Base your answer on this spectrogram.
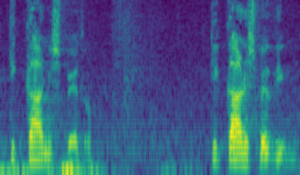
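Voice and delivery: πιο σιγανά, με αγάπη και πόνο; μίλα σαν πατέρας σε παιδί που λάθεψε; τρυφερή επίπληξη. Retold or imitated. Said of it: "τον κοιτάζει με αυτή την αγάπη". (ο Κύριος μαλώνει τρυφερά τον Πέτρο, πιο σιγανά)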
